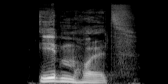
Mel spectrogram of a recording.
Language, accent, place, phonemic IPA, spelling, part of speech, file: German, Germany, Berlin, /ˈeːbənhɔlts/, Ebenholz, noun / proper noun, De-Ebenholz.ogg
- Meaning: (noun) ebony (wood); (proper noun) a village in Vaduz, Liechtenstein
